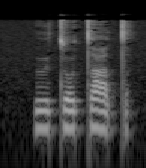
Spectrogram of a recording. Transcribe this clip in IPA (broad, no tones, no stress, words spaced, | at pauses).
ɯtotat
